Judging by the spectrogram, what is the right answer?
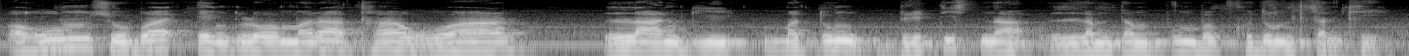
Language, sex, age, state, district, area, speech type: Manipuri, male, 60+, Manipur, Churachandpur, urban, read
